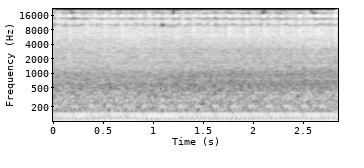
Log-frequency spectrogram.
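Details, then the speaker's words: 2010–2014 5th-gen Camaro after fixing a cylinder 2 misfire (P0302/P0202) with a new spark plug, with no codes and no fuel leaks: a low, even idle rumble with a steady beat and no skipped firing. "think we finally got it all right no engine light oh we got it we fixed it"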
